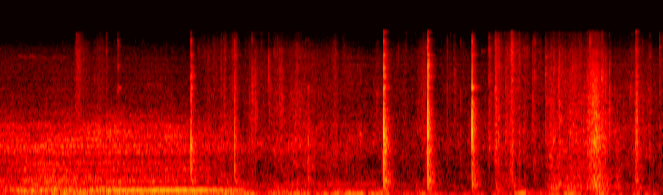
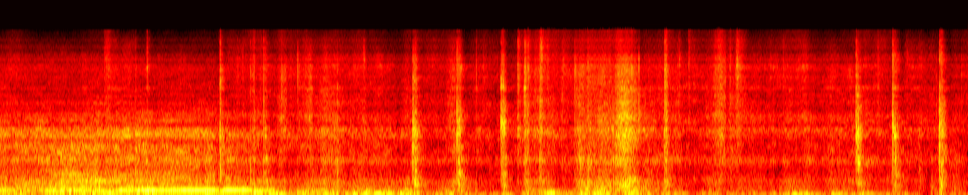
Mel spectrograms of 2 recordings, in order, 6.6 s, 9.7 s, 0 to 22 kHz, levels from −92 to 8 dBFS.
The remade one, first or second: second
